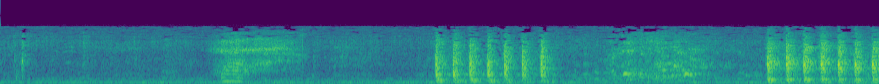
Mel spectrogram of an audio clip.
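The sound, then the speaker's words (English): Two bursts of rapid, firm knocking on a door, each about eight quick raps. Muffled voices murmur faintly between the bursts over a low background hum. “somebody at the door.”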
